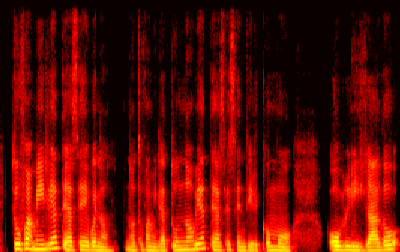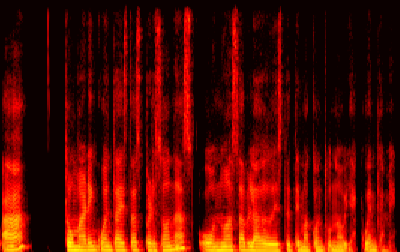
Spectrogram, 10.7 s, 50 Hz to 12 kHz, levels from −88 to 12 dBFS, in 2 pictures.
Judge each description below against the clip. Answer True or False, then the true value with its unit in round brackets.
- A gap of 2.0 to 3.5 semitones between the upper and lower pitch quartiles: True (2.6 semitones)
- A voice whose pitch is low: False (175 Hz)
